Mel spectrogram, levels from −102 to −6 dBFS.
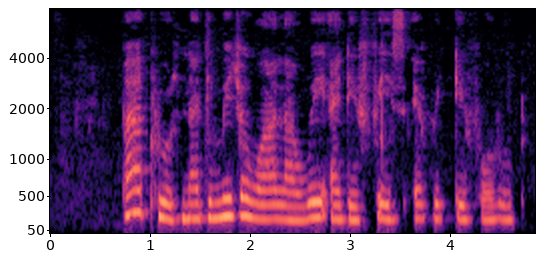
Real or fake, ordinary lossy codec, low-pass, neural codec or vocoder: real; none; none; none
